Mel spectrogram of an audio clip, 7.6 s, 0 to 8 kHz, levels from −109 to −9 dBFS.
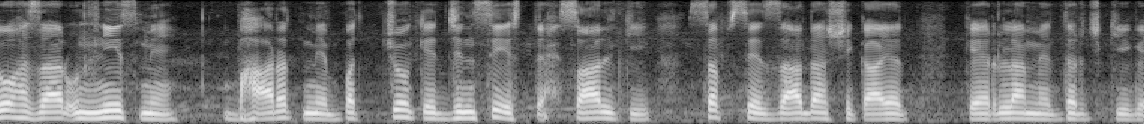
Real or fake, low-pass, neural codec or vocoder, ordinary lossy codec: real; none; none; none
